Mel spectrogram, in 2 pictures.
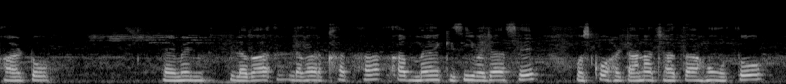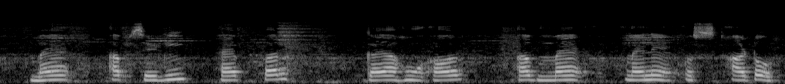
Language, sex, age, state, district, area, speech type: Urdu, male, 30-45, Uttar Pradesh, Shahjahanpur, urban, spontaneous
